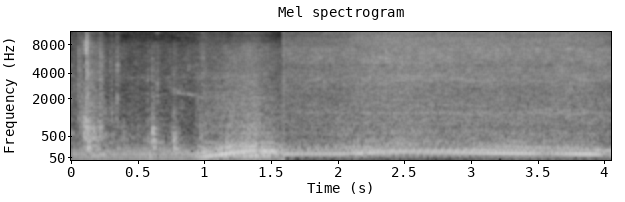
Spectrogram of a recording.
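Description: Car engine revving: its note climbs about a second in, then holds steady at higher revs.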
